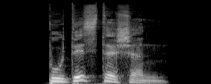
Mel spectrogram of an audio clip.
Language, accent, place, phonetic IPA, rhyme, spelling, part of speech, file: German, Germany, Berlin, [bʊˈdɪstɪʃn̩], -ɪstɪʃn̩, buddhistischen, adjective, De-buddhistischen.ogg
- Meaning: inflection of buddhistisch: 1. strong genitive masculine/neuter singular 2. weak/mixed genitive/dative all-gender singular 3. strong/weak/mixed accusative masculine singular 4. strong dative plural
